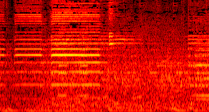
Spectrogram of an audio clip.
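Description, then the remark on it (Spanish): A noisy street protest by a caravan of vehicles in the streets of Badajoz, Spain: several car horns honk in long overlapping blasts over a dense, steady clatter of banging pots, loud throughout. “Este sonido que escuchas son las calles de Badajoz, bocinas y cacerolas que también se repetían en las calles de Cáceres.”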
